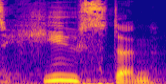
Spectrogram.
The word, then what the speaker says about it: Houston: The name of the US city Houston in American English has a silent O and a pronounced E. So one could spell it phonetically as Houston. Hugh as in, I will use my axe and hew this log into a beam. Stun as in, I will use my ray gun to stun the alien invaders.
